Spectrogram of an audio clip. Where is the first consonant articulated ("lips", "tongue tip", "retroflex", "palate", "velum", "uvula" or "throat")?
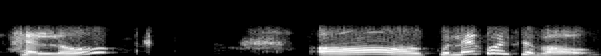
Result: throat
